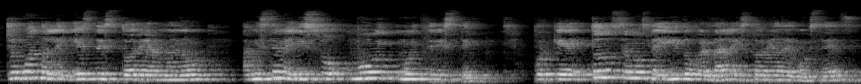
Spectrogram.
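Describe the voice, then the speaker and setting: A woman's voice: a little high, unhurried, dark tone. A woman preaching a sermon in a church, earnest, often repeating herself and asking the congregation questions. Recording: echoey church room from far off.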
